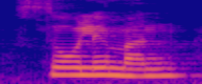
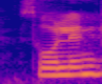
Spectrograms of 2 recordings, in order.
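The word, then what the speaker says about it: solemn: सिनोनियम है वर्चस, वर्चस, pure, honourable, immaculate, Holi, पायस, सोलेमन, सोलेन कहते हैं इसको, मॉडेस्ट, सोलन पढ़ेंगे फ्रेंड्स, सही प्रोनाउंसिएशन इसका सोलन है।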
